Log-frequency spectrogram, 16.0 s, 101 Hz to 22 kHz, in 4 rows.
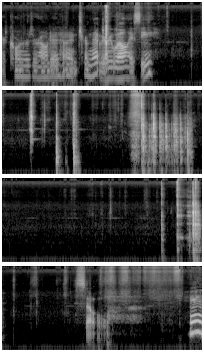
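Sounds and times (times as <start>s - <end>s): scratchy paper strokes: 14.0s - 16.0s.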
